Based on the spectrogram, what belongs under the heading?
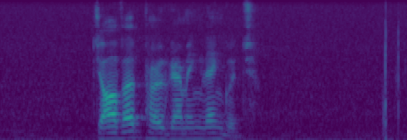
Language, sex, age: English, male, 19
